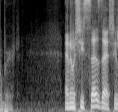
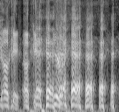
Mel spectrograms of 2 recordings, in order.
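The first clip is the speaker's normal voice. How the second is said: giving in with a laugh, higher and louder; laughing through the words; 6 semitones higher, 5 dB louder, slower than usual. Retold or imitated. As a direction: laugh while conceding. Retelling her giving in laughing.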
